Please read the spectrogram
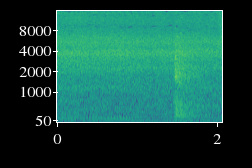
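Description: Steady low room hum with a single short bump about one and a half seconds in.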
